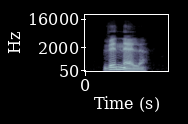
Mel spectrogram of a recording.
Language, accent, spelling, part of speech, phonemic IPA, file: French, France, venelle, noun, /və.nɛl/, LL-Q150 (fra)-venelle.wav
- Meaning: alley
